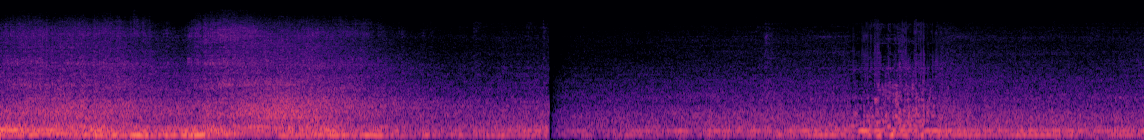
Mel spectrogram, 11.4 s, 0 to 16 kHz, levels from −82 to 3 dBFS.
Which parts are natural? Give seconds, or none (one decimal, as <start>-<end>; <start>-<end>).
0.0-8.5; 9.4-11.4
